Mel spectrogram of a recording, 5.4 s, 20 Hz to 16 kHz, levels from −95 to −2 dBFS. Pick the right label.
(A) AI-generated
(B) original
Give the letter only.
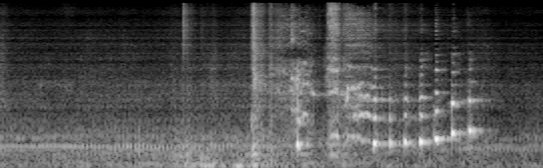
A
